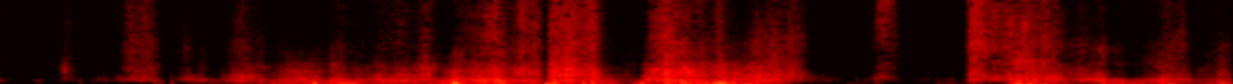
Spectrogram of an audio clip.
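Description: Leather rustles and creaks as it is handled close to a microphone.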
